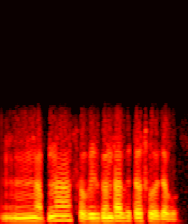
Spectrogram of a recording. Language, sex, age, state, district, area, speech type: Assamese, male, 30-45, Assam, Golaghat, rural, conversation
